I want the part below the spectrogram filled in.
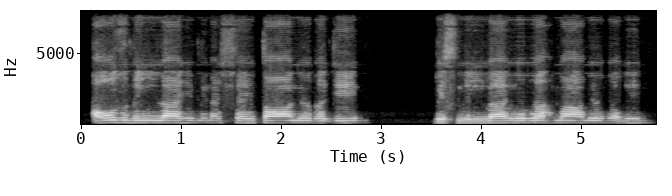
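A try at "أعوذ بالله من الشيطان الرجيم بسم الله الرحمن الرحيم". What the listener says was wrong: नहीं, सही नहीं है। खलखला नहीं करना, आवाज नहीं पलटाना, आवाज लंबी करके पढ़ना।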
